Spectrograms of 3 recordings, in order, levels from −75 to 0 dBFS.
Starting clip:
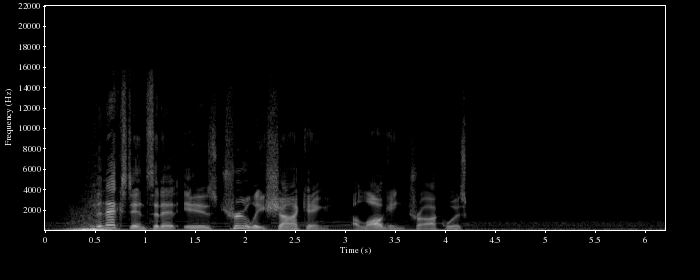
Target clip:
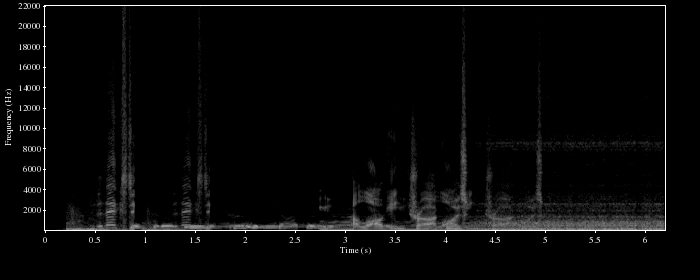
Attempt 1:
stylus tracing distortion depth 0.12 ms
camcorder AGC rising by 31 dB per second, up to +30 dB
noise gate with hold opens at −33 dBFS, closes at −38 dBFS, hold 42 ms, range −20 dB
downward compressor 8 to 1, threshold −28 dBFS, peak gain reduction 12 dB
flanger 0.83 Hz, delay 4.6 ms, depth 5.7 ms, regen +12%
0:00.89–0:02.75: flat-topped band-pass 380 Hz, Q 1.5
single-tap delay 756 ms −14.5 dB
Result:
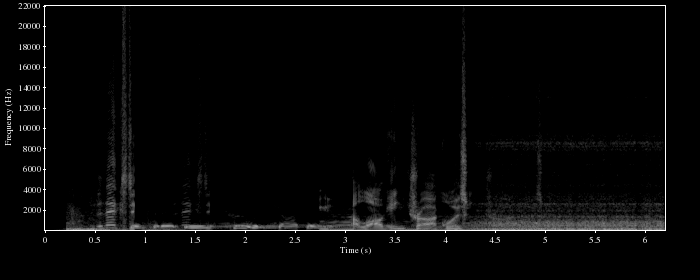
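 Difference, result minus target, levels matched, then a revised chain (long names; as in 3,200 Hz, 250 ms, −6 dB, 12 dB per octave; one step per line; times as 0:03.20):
echo-to-direct −7.5 dB
stylus tracing distortion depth 0.12 ms
camcorder AGC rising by 31 dB per second, up to +30 dB
noise gate with hold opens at −33 dBFS, closes at −38 dBFS, hold 42 ms, range −20 dB
downward compressor 8 to 1, threshold −28 dBFS, peak gain reduction 12 dB
flanger 0.83 Hz, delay 4.6 ms, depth 5.7 ms, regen +12%
0:00.89–0:02.75: flat-topped band-pass 380 Hz, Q 1.5
single-tap delay 756 ms −7 dB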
